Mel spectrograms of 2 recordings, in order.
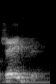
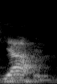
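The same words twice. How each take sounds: First: The name begins with a J sound. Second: The name begins without a J sound. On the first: The speaker calls it wrong. "we pronounce the J and say Japhet" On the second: The speaker calls it right. "but it's Japhet"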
